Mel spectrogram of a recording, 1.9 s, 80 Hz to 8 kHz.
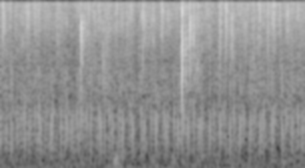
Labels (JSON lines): {"label": "biophony, rattle", "recorder": "SoundTrap 500"}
